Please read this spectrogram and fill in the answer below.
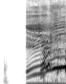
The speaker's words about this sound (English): Ew. If you're listening and not watching, I put my throat on the mic just so you can hear my gurgle. That's disgusting.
